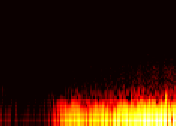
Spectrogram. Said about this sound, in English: Traffic.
